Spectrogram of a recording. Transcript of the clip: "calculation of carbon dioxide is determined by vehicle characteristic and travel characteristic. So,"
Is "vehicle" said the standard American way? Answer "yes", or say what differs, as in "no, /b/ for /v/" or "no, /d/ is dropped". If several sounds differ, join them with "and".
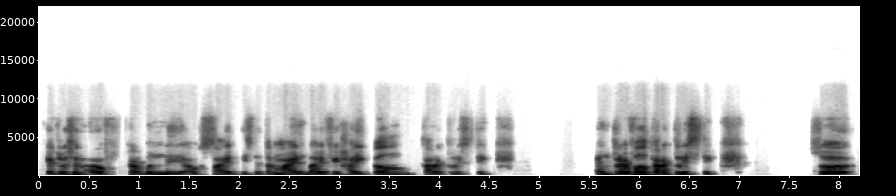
no, /f/ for /v/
